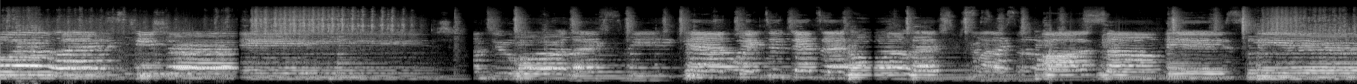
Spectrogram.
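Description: A small group of women singing together, accompanied by strummed ukuleles.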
